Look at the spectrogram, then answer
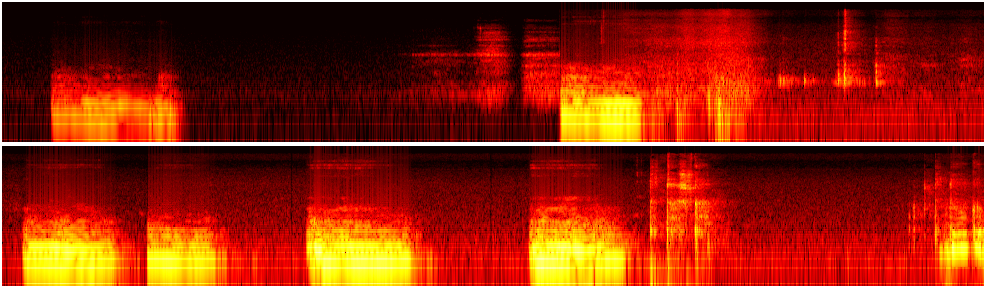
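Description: A Spitz dog snores steadily, each breath a low, buzzy rumble with a nasal edge, returning every two to three seconds. A person speaks briefly between the snores in a quiet room.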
